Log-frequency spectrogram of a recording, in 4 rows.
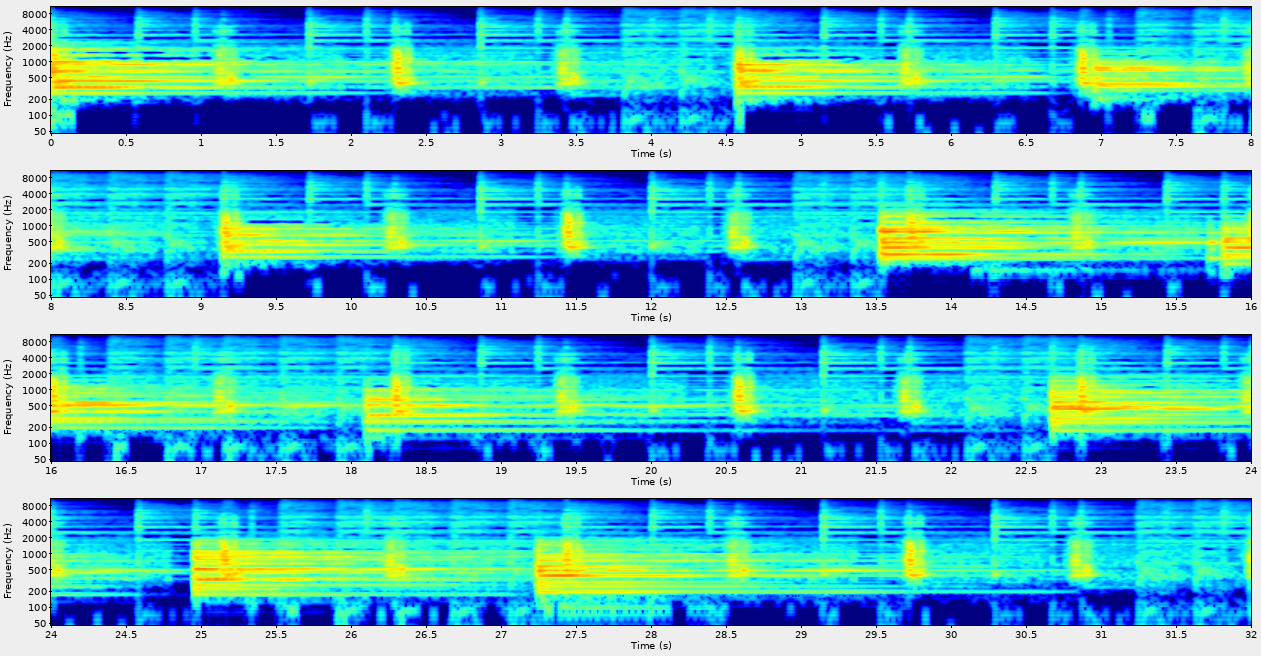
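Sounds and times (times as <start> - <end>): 
piano loop: 0.0 - 3.9, 4.6 - 11.8, 13.6 - 21.3, 22.7 - 30.5.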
